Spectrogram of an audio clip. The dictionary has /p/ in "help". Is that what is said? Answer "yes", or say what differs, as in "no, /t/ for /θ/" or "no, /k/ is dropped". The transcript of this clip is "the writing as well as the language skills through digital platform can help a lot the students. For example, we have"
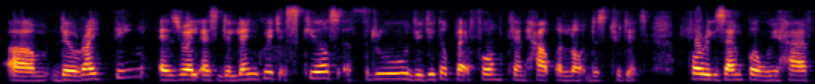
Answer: yes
